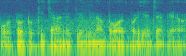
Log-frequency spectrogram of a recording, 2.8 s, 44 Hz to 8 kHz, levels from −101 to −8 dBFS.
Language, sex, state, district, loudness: Hindi, male, Chhattisgarh, Jashpur, -20 LUFS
